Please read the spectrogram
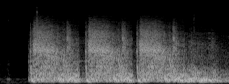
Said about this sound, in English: Gunshots. Gunshots.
